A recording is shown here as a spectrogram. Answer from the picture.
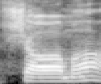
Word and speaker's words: Chama: We're here to chat about the new album uh Sharma. I believe that's how it's pronounced.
